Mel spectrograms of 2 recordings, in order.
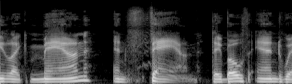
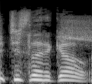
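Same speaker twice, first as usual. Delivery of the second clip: laughing, high and light; 7 semitones higher than usual. Real, not acted. Telling a co-host to let the joke go, laughing. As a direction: giggle through it.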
